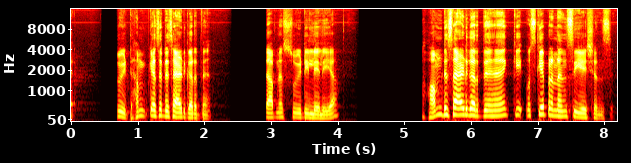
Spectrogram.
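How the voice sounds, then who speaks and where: A man's voice: fairly high pitch, smooth, no echo, studio quality. A man teaching a grammar lesson, asking his students rhetorical questions and repeating key points. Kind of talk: classroom-style grammar lesson.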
